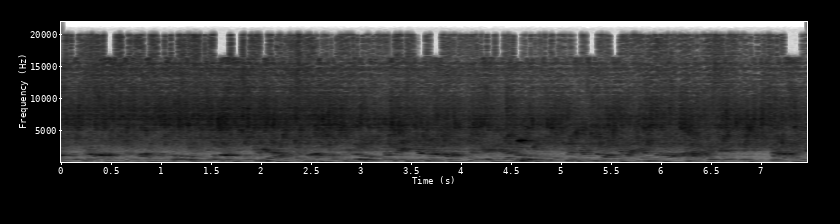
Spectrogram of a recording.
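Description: Tap water running while whiting fish is rinsed in a kitchen sink, a steady close splashing stream with rhythmic sloshing as the fish is moved under it.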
